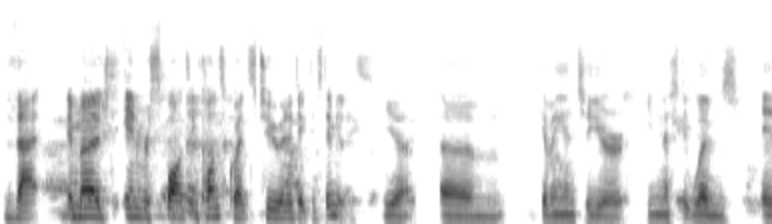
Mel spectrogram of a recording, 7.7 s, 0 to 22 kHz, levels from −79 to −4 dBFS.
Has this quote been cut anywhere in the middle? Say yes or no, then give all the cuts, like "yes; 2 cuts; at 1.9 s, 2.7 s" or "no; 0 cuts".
yes; 1 cut; at 4.2 s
